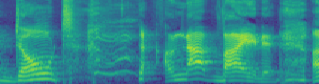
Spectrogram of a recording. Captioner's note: laughs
